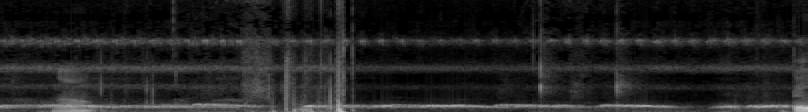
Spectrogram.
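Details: Late at night on a dove farm with the lights on, many spotted doves coo at once, their low soft notes blending into a droning hum like a beehive, with a few sharp knocks and clicks.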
